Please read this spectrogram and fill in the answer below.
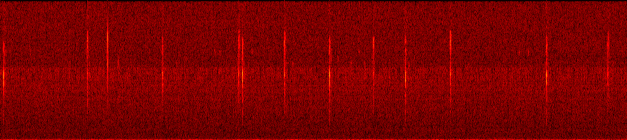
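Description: Computer mouse clicks, about a dozen short, sharp ones at uneven intervals, over a steady low hum.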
